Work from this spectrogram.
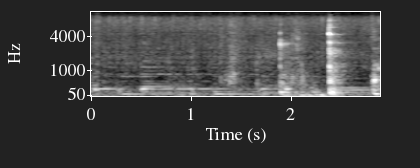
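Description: Maruya banana fritters frying in a pan of oil, a steady close sizzle with a few sharper pops and crackles and light utensil stirring, no voices.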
